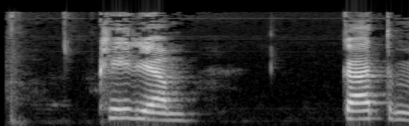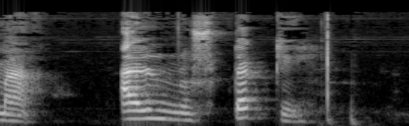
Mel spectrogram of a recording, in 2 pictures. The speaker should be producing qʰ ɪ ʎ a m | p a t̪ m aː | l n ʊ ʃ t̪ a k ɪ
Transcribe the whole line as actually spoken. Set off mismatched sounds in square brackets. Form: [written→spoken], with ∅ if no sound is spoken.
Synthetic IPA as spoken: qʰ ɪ ʎ a m | [p→k] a t̪ m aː | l n ʊ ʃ t̪ a k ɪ

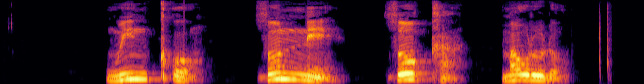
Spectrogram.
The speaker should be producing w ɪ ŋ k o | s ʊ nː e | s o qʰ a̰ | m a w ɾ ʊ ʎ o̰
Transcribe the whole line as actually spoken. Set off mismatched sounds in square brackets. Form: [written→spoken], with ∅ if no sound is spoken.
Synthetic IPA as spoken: w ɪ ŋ [k→kʼ] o | s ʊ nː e | s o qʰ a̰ | m a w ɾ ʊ [ʎ→ɾ] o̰

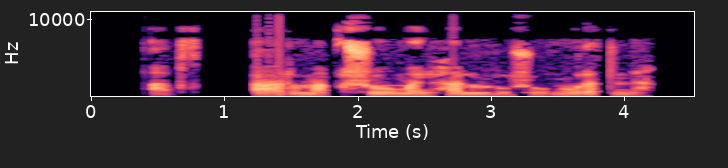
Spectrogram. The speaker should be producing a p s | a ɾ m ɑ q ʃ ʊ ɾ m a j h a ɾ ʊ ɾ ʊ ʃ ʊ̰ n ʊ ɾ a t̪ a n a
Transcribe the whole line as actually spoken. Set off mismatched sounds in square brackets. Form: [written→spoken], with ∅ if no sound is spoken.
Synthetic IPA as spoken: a p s | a ɾ m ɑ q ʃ ʊ [ɾ→∅] m a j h a [ɾ→l] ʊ ɾ ʊ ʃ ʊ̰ n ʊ ɾ a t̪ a n a

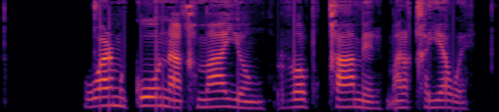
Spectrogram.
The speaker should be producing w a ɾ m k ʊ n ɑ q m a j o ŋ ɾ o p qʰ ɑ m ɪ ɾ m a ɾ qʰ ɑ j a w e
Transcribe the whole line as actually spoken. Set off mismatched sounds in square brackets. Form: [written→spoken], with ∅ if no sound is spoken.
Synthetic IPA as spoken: w a ɾ m k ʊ n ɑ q m a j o ŋ ɾ o p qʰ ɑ m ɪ ɾ m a ɾ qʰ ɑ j a w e

